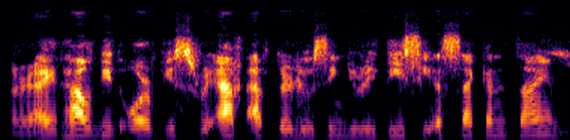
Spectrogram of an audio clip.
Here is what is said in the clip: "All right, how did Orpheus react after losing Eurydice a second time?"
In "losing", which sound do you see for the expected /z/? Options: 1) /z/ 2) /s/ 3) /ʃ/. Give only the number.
2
